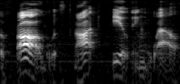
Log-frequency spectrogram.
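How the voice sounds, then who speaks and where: A woman whispers in a put-on character voice at a very slow pace. Clear background noise can be heard. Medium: read story.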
